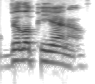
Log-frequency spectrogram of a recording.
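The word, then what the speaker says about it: Villapiano: For everybody out there, it's pronounced Villa Piano. So yeah, see, it's just Villa Piano. – Villa, but for some, you know, Villa, like the Roman villas, the small houses in Italy, and piano, like the musical instrument.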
